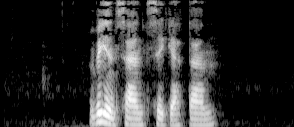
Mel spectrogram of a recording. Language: Hungarian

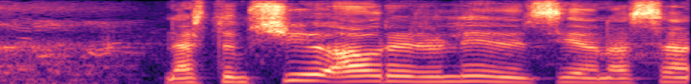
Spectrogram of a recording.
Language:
Icelandic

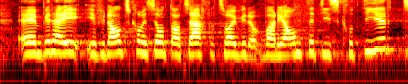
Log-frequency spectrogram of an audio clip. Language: Swiss German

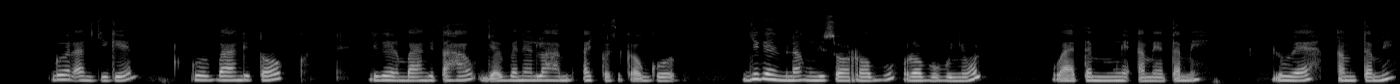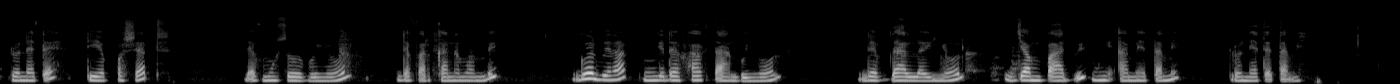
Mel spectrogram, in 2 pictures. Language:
Wolof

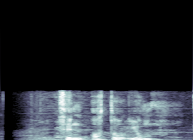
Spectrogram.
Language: Icelandic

